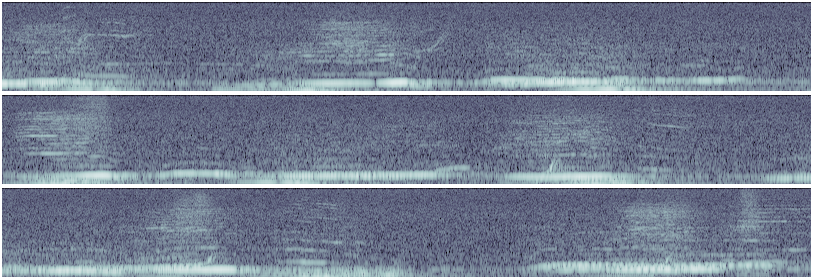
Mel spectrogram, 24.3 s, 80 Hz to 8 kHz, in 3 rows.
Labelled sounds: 0.8	1.4	humpback whale, 2.6 to 4.4 kHz
2.8	3.5	humpback whale, 0.99 to 4.4 kHz
4.2	4.4	humpback whale, 1.5 to 2.6 kHz
6.8	7.1	humpback whale, 0.83 to 0.90 kHz
8.2	8.8	humpback whale, 1.0 to 4.7 kHz
13.5	14.0	humpback whale, 3.2 to 4.0 kHz
14.5	15.0	humpback whale, 0.86 to 3.3 kHz
15.8	16.2	humpback whale, 0.80 to 1.0 kHz
17.6	19.7	humpback whale, 0.86 to 5.1 kHz
22.4	24.2	humpback whale, 0.86 to 4.3 kHz

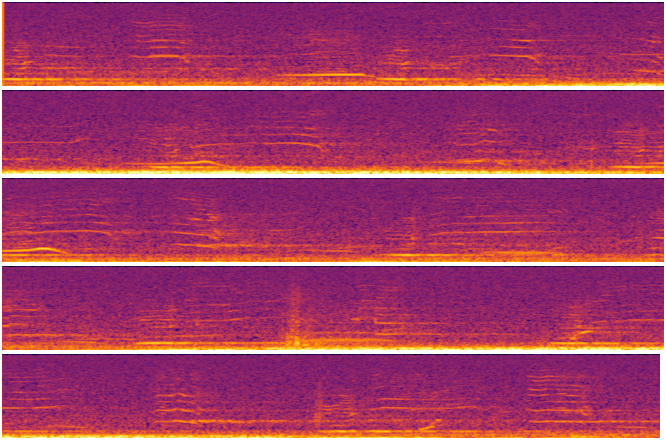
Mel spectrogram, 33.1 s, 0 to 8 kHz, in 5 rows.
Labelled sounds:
0.4	0.8	humpback whale, 0.99 to 1.6 kHz
1.3	1.9	humpback whale, 0.80 to 4.1 kHz
2.9	3.3	humpback whale, 1.1 to 1.3 kHz
4.8	6.5	humpback whale, 0.80 to 4.4 kHz
8.5	9.8	humpback whale, 0.80 to 1.7 kHz
11.4	11.6	humpback whale, 1.1 to 1.3 kHz
13.2	14.4	humpback whale, 0.83 to 3.9 kHz
14.9	15.4	humpback whale, 0.80 to 4.1 kHz
17.5	18.7	humpback whale, 0.86 to 4.2 kHz
19.7	20.3	humpback whale, 0.80 to 2.0 kHz
21.7	22.7	humpback whale, 0.93 to 4.1 kHz
23.3	23.9	humpback whale, 0.80 to 1.2 kHz
26.0	27.2	humpback whale, 0.93 to 4.2 kHz
28.0	28.5	humpback whale, 0.80 to 2.0 kHz
29.6	30.6	humpback whale, 0.90 to 1.6 kHz
31.7	32.4	humpback whale, 0.80 to 3.9 kHz

